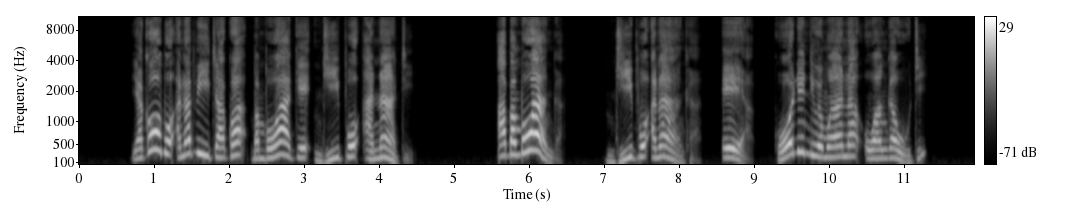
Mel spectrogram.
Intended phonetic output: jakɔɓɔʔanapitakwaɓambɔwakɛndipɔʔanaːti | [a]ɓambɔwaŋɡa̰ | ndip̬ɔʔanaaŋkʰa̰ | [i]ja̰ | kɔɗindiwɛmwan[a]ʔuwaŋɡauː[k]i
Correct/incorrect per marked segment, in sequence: correct, incorrect, correct, incorrect

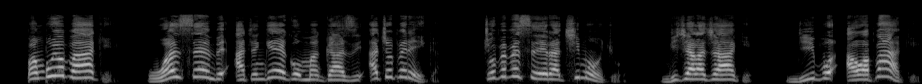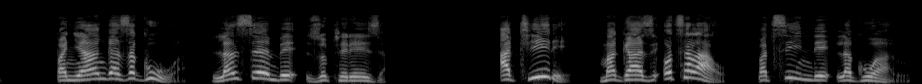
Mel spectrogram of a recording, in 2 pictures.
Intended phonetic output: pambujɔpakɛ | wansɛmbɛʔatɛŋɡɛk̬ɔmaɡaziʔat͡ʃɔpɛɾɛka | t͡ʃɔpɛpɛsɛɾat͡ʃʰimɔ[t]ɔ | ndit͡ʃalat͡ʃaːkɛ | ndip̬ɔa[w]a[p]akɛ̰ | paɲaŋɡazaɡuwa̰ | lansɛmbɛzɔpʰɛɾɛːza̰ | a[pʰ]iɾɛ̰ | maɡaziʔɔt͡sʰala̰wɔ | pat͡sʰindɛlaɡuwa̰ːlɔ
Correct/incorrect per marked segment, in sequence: incorrect, correct, correct, incorrect

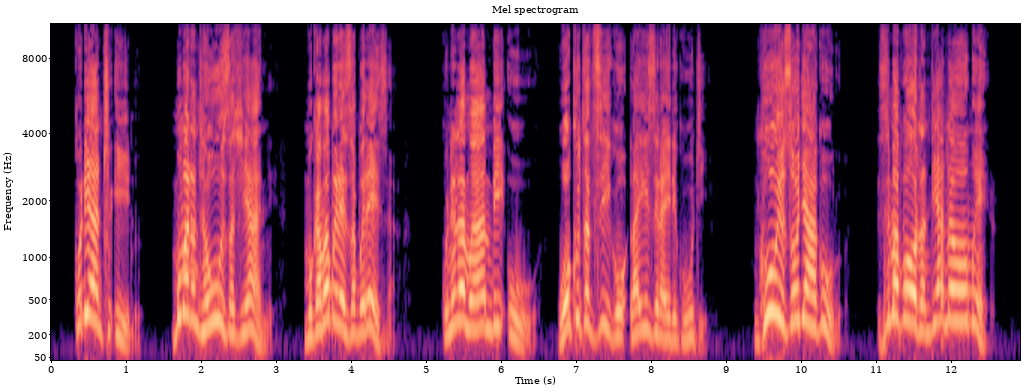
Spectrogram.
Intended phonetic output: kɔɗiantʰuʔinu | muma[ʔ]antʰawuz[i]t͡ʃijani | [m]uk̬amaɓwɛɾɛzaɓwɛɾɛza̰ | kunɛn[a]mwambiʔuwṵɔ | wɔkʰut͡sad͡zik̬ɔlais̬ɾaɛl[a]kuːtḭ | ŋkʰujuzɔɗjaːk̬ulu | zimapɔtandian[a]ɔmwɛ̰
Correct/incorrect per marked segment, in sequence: incorrect, incorrect, correct, correct, incorrect, correct

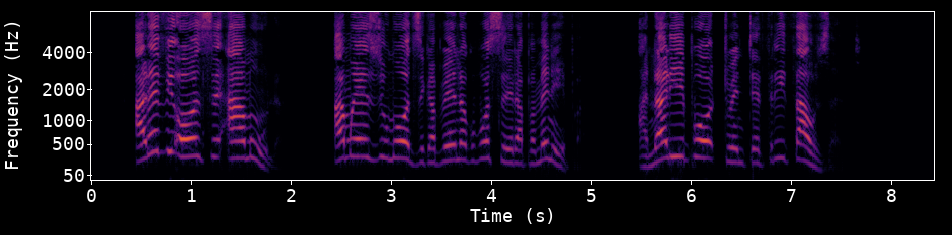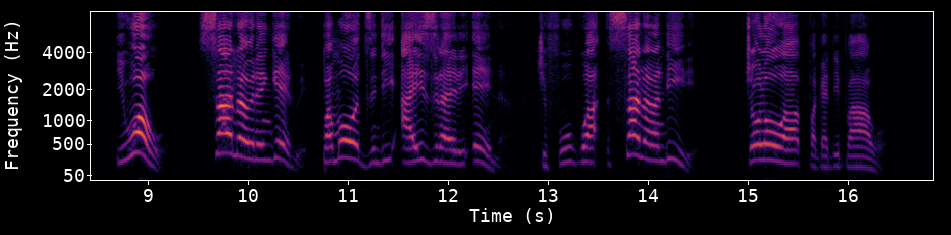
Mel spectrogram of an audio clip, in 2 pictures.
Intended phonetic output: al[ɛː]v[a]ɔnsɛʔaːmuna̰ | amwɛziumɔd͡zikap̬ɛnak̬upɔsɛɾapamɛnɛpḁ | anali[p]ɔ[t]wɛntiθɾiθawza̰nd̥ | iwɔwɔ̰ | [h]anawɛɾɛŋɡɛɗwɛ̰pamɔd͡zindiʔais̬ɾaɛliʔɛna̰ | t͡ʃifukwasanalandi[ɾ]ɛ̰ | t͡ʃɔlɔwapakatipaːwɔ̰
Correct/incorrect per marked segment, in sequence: incorrect, incorrect, correct, correct, incorrect, correct

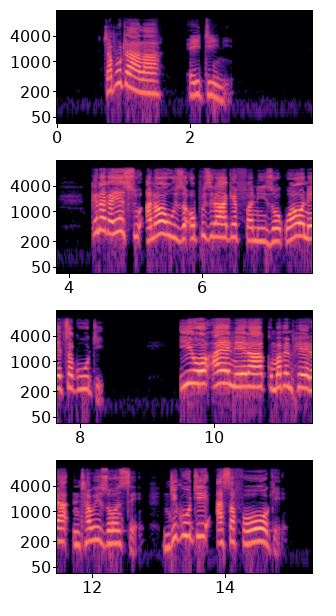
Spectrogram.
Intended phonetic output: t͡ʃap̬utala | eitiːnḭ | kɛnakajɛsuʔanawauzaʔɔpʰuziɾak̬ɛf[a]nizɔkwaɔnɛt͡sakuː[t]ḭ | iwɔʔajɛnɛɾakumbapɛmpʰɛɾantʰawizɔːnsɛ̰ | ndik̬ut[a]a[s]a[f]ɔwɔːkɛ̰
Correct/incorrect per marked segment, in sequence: correct, correct, incorrect, correct, correct

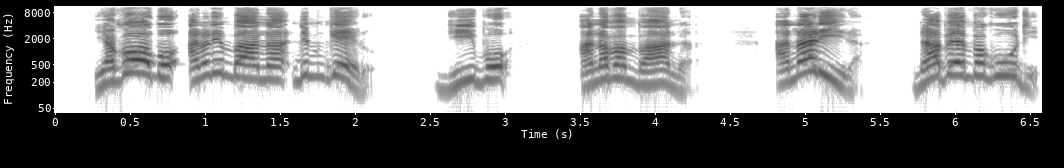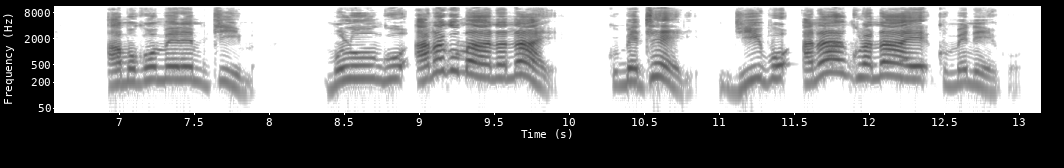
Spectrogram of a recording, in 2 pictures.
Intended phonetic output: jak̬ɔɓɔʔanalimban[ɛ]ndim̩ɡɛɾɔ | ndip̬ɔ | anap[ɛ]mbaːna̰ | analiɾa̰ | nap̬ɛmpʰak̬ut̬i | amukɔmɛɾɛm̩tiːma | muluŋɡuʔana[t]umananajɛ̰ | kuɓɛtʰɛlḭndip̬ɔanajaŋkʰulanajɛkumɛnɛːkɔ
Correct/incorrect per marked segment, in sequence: incorrect, incorrect, incorrect

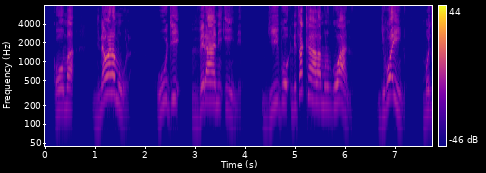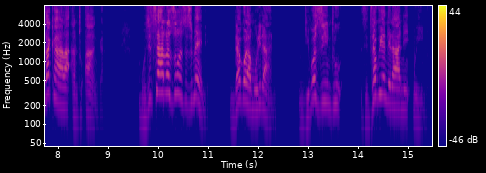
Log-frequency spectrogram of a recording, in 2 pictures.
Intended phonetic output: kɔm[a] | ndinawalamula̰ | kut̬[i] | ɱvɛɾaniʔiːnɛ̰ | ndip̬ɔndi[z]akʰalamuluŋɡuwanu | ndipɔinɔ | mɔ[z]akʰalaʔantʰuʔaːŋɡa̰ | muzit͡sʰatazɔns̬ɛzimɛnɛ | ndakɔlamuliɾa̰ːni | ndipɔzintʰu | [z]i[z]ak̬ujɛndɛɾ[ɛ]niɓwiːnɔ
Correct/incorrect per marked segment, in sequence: correct, correct, incorrect, incorrect, correct, incorrect, incorrect

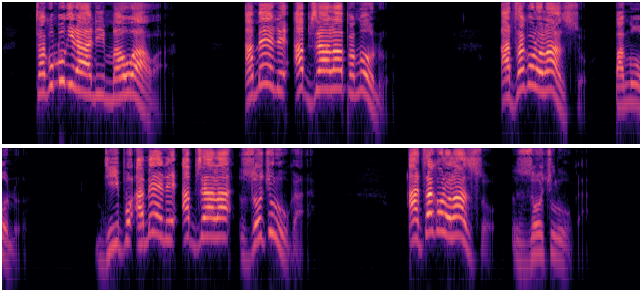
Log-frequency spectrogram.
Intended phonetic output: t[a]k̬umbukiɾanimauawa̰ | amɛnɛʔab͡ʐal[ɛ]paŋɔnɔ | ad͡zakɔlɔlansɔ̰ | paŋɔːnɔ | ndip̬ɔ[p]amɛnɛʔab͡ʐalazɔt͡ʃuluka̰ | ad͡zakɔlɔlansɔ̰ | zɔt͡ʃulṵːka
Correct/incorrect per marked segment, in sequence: correct, incorrect, incorrect

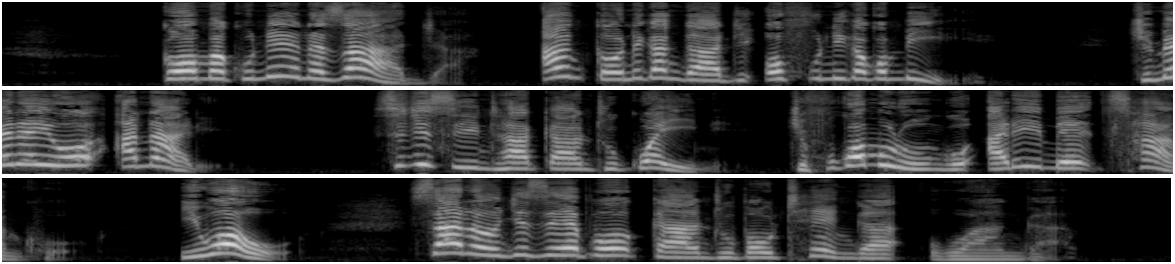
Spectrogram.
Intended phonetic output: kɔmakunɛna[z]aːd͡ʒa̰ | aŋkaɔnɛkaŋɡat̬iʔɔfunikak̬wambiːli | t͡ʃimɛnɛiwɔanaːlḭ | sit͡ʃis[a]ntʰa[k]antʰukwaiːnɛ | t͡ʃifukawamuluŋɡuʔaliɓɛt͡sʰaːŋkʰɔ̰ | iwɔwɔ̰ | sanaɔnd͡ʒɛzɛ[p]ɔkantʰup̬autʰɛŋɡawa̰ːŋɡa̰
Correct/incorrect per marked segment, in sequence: correct, incorrect, correct, correct

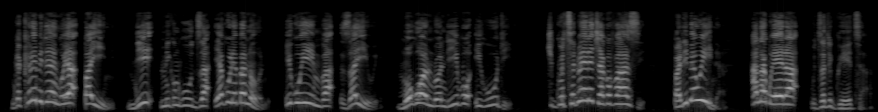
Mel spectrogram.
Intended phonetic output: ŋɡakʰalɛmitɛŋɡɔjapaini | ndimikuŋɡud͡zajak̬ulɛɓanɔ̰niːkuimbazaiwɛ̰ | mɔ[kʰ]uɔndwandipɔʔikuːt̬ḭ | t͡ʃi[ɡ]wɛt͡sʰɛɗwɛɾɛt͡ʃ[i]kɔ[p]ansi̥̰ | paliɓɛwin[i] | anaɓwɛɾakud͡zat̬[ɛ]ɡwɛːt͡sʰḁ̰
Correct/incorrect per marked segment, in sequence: incorrect, correct, incorrect, correct, incorrect, incorrect

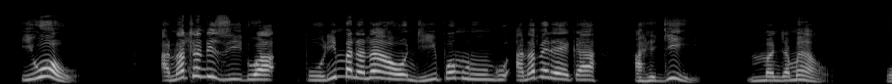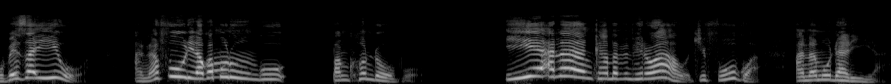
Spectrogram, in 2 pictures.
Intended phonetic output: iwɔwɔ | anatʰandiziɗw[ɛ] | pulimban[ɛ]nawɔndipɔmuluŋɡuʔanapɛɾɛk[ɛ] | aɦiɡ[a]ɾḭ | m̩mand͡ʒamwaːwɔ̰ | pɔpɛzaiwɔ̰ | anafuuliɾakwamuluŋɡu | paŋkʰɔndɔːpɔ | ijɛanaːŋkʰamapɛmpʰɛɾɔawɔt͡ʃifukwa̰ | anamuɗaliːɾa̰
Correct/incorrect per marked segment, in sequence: incorrect, incorrect, incorrect, incorrect

